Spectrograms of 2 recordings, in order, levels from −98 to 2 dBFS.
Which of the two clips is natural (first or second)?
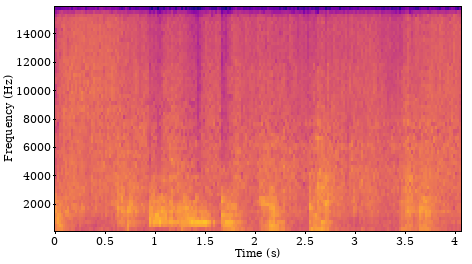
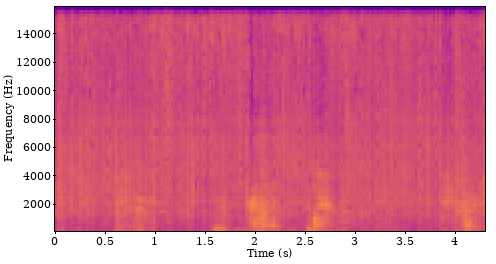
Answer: first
